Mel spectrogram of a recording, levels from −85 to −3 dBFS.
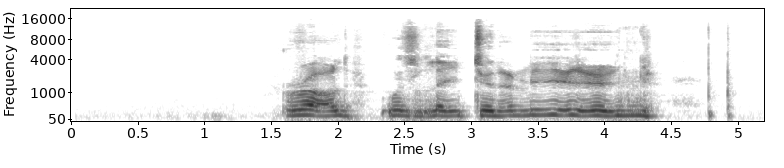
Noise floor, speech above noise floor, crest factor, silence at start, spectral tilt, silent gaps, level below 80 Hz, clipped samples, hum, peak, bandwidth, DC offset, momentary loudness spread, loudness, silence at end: -77 dBFS; 48 dB; 20 dB; 1.6 s; -4.5 dB/octave; none; -66 dBFS; under 0.1%; none; -12 dBFS; 15.5 kHz; under 0.1%; 9 LU; -29 LUFS; 0.4 s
